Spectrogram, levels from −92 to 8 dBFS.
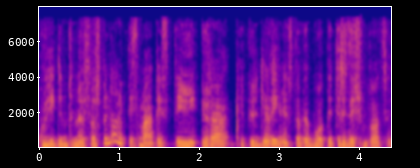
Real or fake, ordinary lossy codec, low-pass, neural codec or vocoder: fake; AAC, 48 kbps; 7.2 kHz; codec, 44.1 kHz, 1.7 kbps, Pupu-Codec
